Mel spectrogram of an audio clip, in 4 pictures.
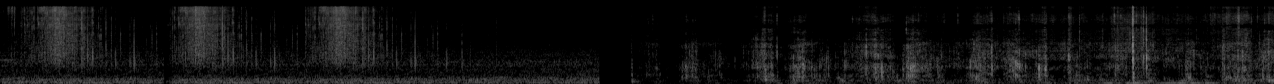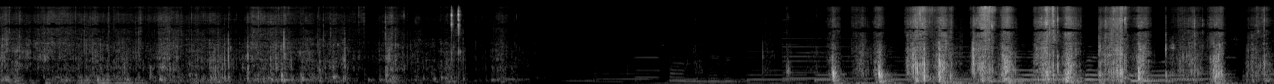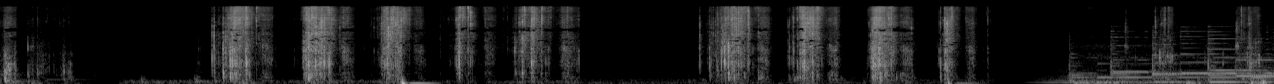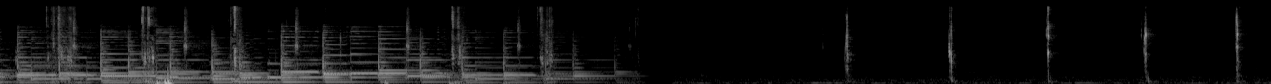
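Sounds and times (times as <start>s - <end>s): slime crunching and crackling: 0.0s - 5.1s, 6.2s - 18.3s, 20.5s - 26.2s, 27.5s - 31.3s, 32.4s - 35.4s, 37.0s - 39.0s, 39.6s - 40.6s.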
